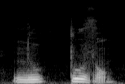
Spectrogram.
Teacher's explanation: Okay, you don't pronounce the final S.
